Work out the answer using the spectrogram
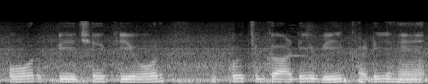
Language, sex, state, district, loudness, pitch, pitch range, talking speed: Hindi, male, Uttar Pradesh, Shamli, -12 LUFS, 125 Hz, 125-135 Hz, 125 wpm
